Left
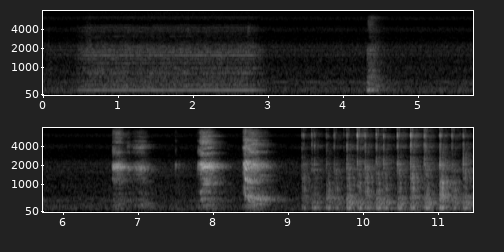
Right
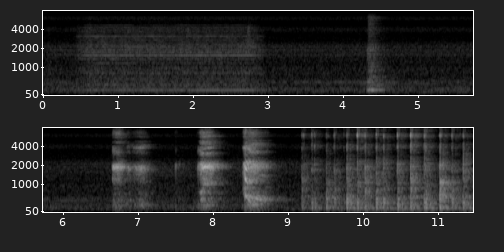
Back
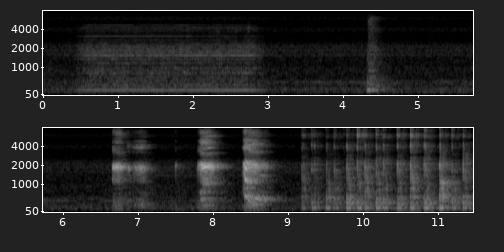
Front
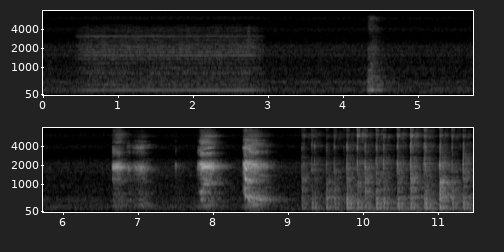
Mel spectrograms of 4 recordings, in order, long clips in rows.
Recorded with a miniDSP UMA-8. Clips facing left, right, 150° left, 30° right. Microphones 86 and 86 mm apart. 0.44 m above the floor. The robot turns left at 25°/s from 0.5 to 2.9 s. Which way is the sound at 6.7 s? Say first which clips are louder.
Right 2 dB, back 1 dB; 145° right.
